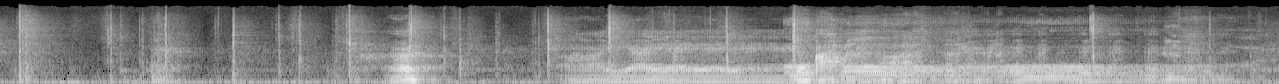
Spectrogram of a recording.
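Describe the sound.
A rapid series of crisp snaps and flicks of playing cards being shuffled and dealt onto a table for a card game, followed by a low, drawn-out voice over faint continued card sounds.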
